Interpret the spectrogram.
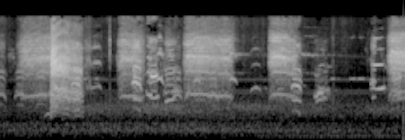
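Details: A party of White-winged Choughs in south-east Australia that are caring for young perform a display to a fledgling. Several birds give harsh, grating bursts interleaved with mournful descending whistles in overlapping, irregular bouts.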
